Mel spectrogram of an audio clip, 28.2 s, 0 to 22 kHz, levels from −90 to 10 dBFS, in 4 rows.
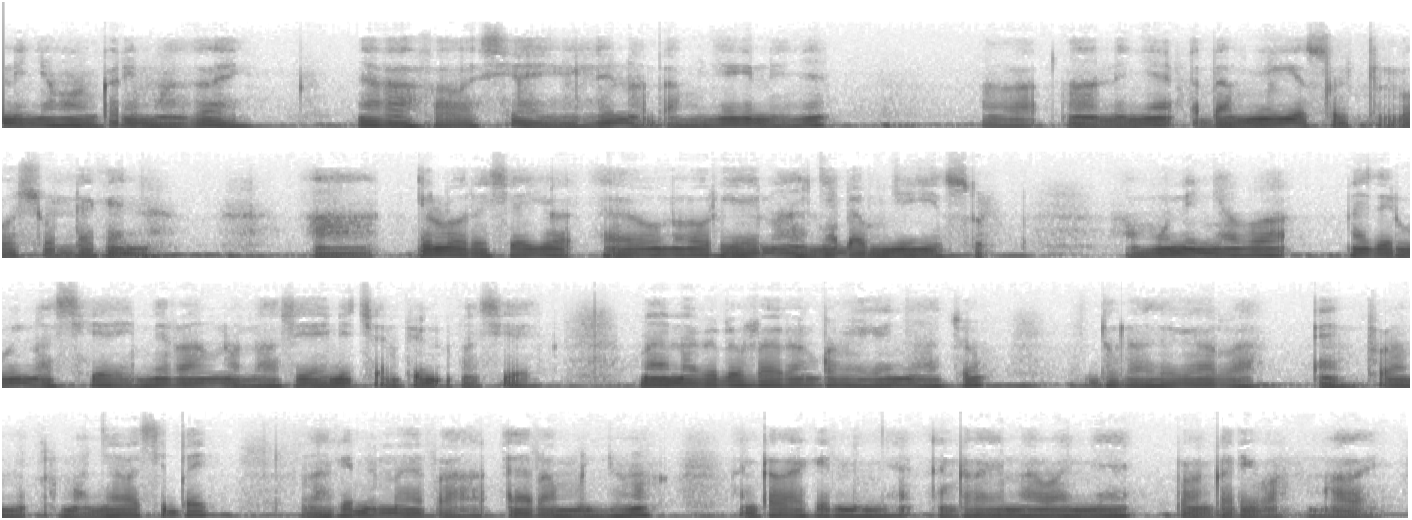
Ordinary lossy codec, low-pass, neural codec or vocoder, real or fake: MP3, 48 kbps; 19.8 kHz; autoencoder, 48 kHz, 32 numbers a frame, DAC-VAE, trained on Japanese speech; fake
